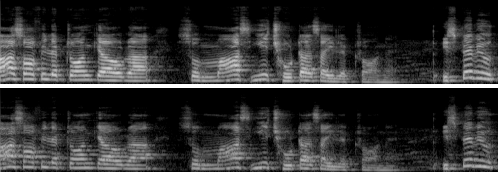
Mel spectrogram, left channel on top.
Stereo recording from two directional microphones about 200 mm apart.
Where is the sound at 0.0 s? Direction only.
40° left (ahead or behind).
